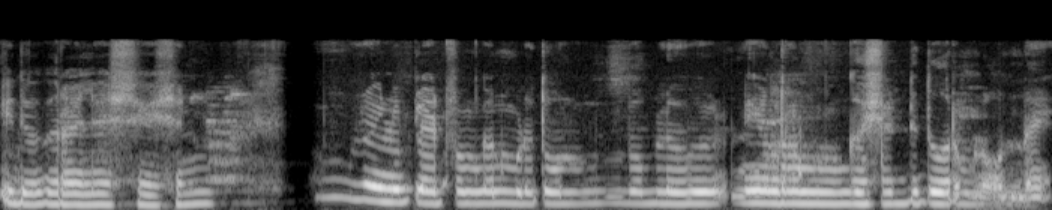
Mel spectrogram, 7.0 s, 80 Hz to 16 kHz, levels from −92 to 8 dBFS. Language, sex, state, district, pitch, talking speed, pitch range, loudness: Telugu, male, Andhra Pradesh, Guntur, 200 Hz, 105 wpm, 195-205 Hz, -14 LUFS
